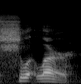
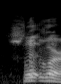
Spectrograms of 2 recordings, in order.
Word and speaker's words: Schlittler: Also, it's Schlittler. Schlitter. I always say it wrong.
